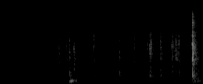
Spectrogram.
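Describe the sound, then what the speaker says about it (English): Quick clattering keystrokes on a computer keyboard, irregular bursts of taps at close range, picked up faintly during an online game of Diplomacy. "Oh, you're typing that in."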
